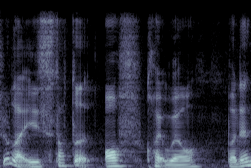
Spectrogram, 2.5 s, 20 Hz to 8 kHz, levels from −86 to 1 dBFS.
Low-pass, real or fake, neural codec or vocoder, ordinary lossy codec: 7.2 kHz; real; none; none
